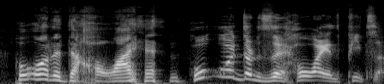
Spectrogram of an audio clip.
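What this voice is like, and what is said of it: Put-on Russian accent. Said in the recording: “I wish I could do a good Russian accent... Yeah, that's much better than I could do.”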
